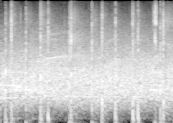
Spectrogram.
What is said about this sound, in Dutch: Ja, ik heb een applaus klaarstaan.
